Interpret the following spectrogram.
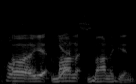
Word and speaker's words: Monaghan: Cameron Mahagan. Is that how you pronounce that name? Cameron. I haven't pulled. Oh up. yeah, Yes. Monaghan. Cameron Monaghan.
